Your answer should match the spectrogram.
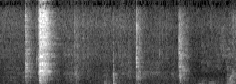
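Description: Two large cloves of diced garlic cook in a pan, marked by a few sharp clanks and scrapes of a utensil against the metal over a soft, low background.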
